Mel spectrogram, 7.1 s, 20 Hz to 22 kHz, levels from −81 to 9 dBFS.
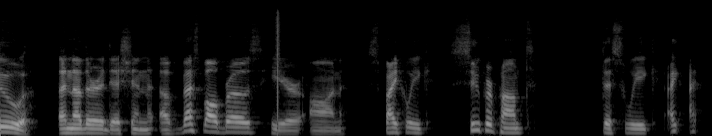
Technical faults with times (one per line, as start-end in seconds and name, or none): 2.74-2.81 wireless microphone noise hit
